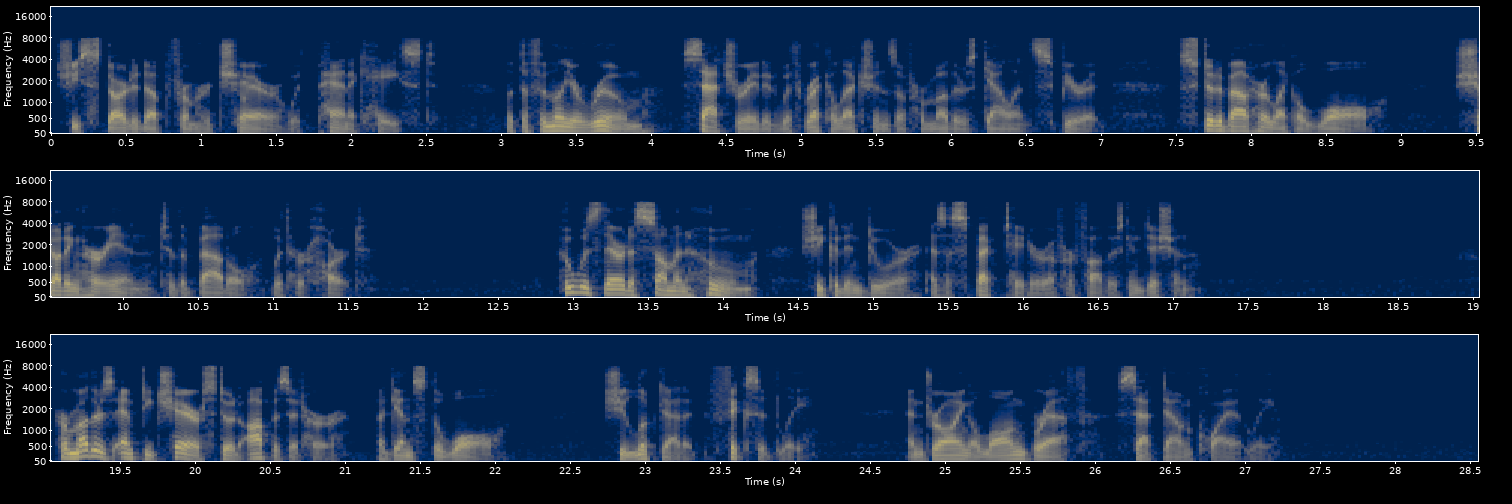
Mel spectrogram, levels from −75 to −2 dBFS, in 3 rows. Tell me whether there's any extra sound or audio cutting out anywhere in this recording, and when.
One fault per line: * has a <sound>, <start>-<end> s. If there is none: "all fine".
all fine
